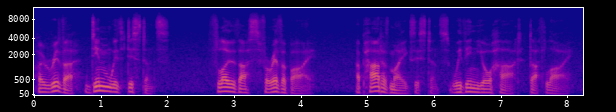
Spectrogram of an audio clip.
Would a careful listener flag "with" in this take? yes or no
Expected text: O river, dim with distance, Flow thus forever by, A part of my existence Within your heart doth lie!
no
